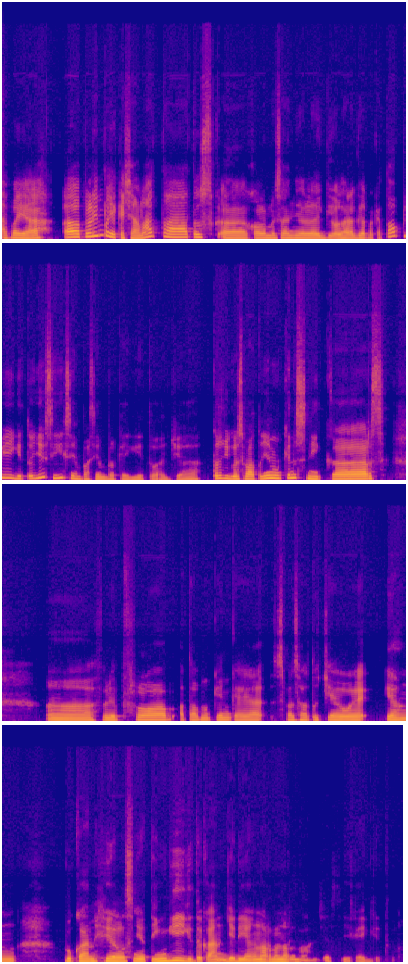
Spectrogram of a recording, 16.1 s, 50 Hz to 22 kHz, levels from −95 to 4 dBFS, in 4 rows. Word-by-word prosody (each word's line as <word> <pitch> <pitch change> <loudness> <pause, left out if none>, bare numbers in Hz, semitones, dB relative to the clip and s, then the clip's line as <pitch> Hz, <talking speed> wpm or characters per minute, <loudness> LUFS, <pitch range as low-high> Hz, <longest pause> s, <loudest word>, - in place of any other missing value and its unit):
apa 215 +2 -1
ya, 190 +2 +2 0.3
eee, 270 +2 +8
paling 350 +5 +4
pakai 290 -6 +3
kacamata 265 - +1
terus, 260 +2 0
eee, 190 -1 0
kalau 200 +1 -1
misalnya 200 0 -2
lagi 190 0 -1
olahraga 185 +1 -1
pakai 185 - -11
topi 320 -5 -2
gitu 225 +1 -3
aja 325 - +3
sih, 285 -2 0
simple-simple 190 -5 -5
kayak 175 -2 -8
gitu - - -13
aja. 80 +4 -9 0.2
Terus 245 - +2
juga 210 -2 +2
sepatunya 210 +4 +2
mungkin 280 +3 +1
sneakers, 215 -3 +2 0.7
eee, 180 0 +1
flip-flop 200 +2 0
atau 190 - -4
mungkin 195 +1 -3
kayak 180 -1 -3
sepatu-sepatu 190 -1 -5
cewek 180 -1 +1 0.2
yang 185 0 +1 0.5
bukan 185 -1 +3
heels-nya 185 -1 +3
tinggi 205 +2 +4
gitu 160 -3 +2
kan, - - +1
jadi 90 0 +3
yang - - +2
normal-normal 165 - -1
aja - - -8
sih - - -9
kayak - - -11
gitu. - - -39
195 Hz, 170 wpm, -21 LUFS, 180-215 Hz, 0.7 s, eee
